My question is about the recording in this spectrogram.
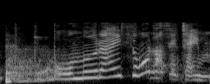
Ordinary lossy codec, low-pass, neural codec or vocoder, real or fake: none; 7.2 kHz; codec, 16 kHz, 4 kbps, X-Codec, HuBERT features, trained on LibriSpeech; fake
